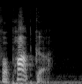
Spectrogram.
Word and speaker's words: Apopka: And this next one is out of Apopka. And that is how it's pronounced.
